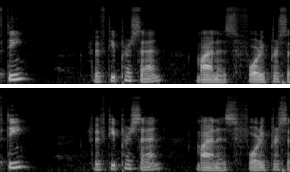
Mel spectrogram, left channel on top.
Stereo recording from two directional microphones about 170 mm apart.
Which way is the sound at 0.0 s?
55° left (ahead or behind).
